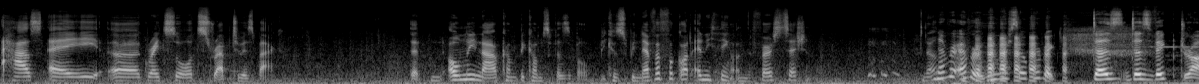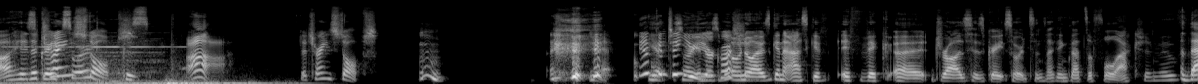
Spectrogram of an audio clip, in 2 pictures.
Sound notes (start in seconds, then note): 8.7 giggles; 9.2 laughs; 18.4 laughs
